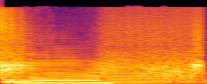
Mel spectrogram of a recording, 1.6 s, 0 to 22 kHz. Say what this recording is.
Hardstyle Kick 7
Raw, Hard, Bassdrum, Rawstyle, Hardstyle, Kick, Layered, Distortion, Hardcore, Drum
